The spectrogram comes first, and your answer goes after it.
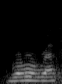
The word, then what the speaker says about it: RREF: reduced row echelon form Rho ref is how I'll pronounce it in class so I want you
